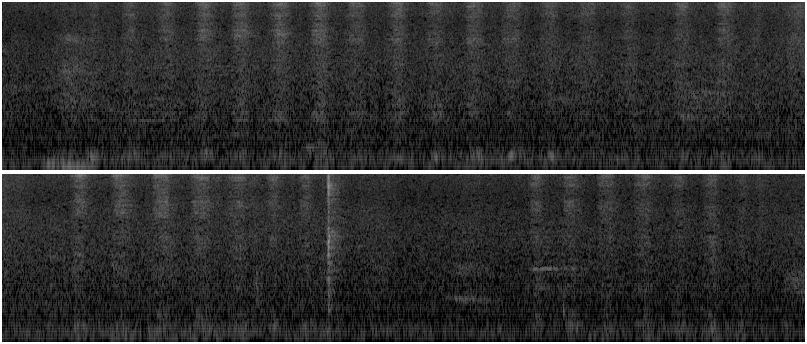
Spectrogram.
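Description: Wooden pencil scratching on sketchbook paper in many quick, faint, repeated strokes as a spiral is drawn. A low thump just after the start, and a single click about eight seconds in.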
